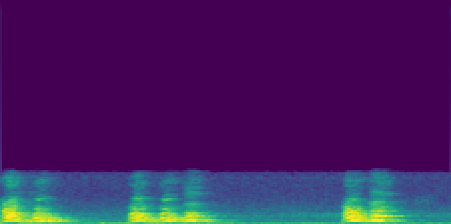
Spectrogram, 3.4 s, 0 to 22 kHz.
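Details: Dogs kept in a wooden shed bark at 3:30 am, 10 August 2012: three quick clusters of rough, doubled barks about a second apart against a quiet night background.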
